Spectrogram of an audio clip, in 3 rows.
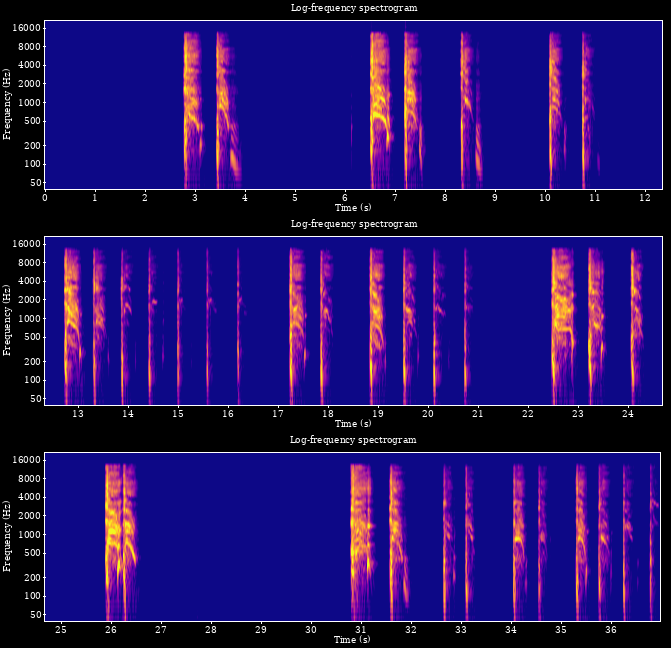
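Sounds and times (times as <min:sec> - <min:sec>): man coughing: 0:02.8 - 0:03.9, 0:06.5 - 0:07.6, 0:08.3 - 0:08.8, 0:12.8 - 0:15.2, 0:17.2 - 0:18.1, 0:18.8 - 0:20.9, 0:22.5 - 0:24.3, 0:25.9 - 0:26.6, 0:30.8 - 0:32.0, 0:34.1 - 0:36.9.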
